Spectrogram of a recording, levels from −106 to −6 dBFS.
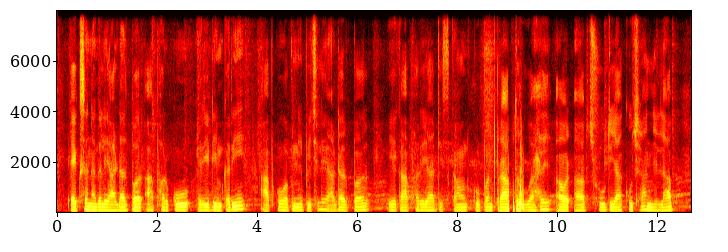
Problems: none marked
